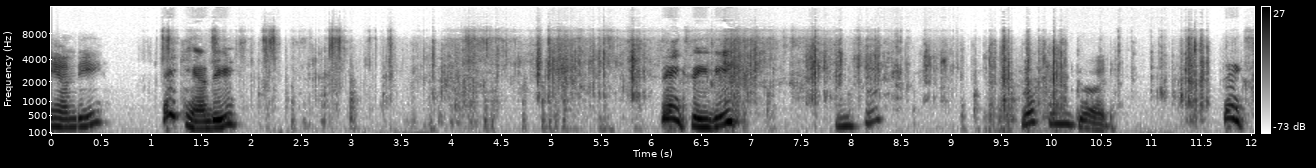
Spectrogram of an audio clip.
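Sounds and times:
paper rustling and crinkling: 0.9 - 12.0
small ticks: 1.0 - 6.2, 6.8 - 11.7.

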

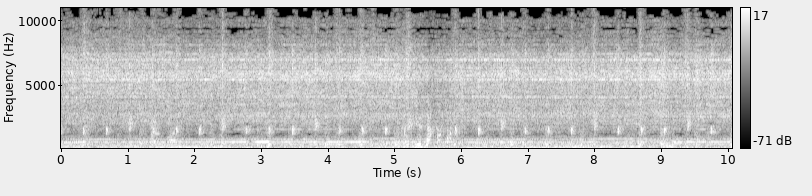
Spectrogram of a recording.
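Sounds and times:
electric guitar playing heavy rock: 0.0 - 10.0
ticking beat: 0.0 - 10.0.

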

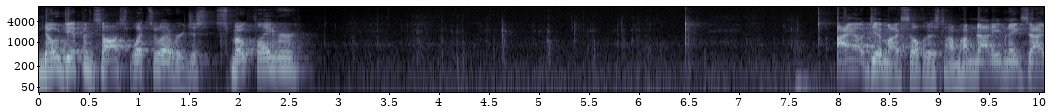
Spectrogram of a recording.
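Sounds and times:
wet mouth clicks of chewing: 2.8 - 8.0.

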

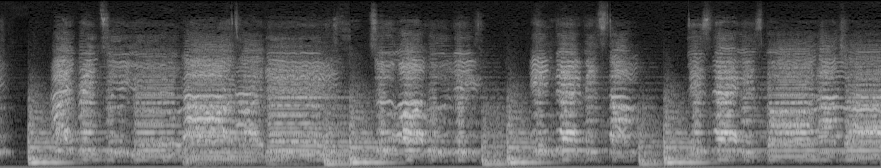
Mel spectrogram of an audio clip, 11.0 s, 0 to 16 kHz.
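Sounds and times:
electronic keyboard accompaniment: 0.0 - 11.0
mixed choir singing a carol: 0.0 - 11.0.

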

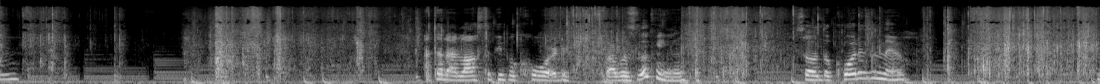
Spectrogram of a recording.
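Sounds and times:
plastic mailer crinkling: 0.0 - 11.0
soft background music: 0.0 - 11.0.

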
